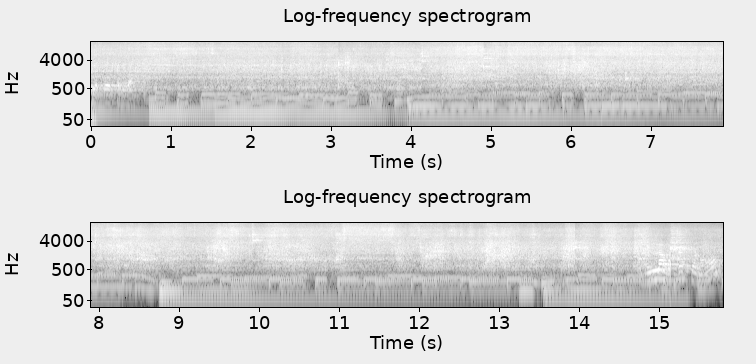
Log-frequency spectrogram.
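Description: Goat head meat sautéing in a pan gives a steady, close, loud sizzle that runs the whole time, broken by the scrape and clatter of stirring, over a low droning hum.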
